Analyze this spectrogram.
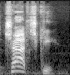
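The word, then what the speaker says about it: tchotchke: All right, so tell me how to pronounce this word. Oh, it's a chachki.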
